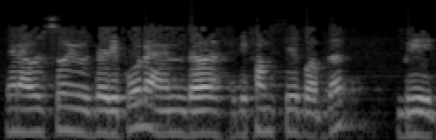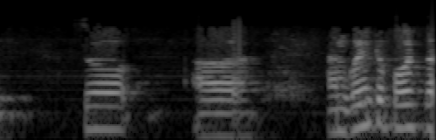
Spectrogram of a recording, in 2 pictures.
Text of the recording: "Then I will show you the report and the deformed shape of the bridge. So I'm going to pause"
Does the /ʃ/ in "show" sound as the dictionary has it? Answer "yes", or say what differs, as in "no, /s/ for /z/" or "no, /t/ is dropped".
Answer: no, /s/ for /ʃ/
